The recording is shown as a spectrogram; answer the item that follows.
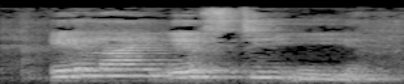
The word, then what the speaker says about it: listen: L-I-S-T-E-N, listen.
